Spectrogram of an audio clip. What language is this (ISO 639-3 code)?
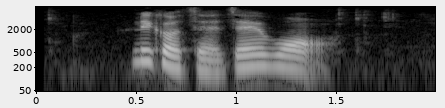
yue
